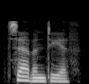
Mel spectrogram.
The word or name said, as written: 70th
